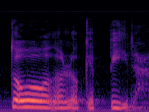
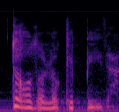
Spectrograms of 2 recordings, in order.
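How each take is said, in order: First: Said in the usual way. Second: Hushed whispered echo. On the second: Shown as a demonstration. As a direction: breathe it out as a secret. Repeats promise, then whispers it.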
